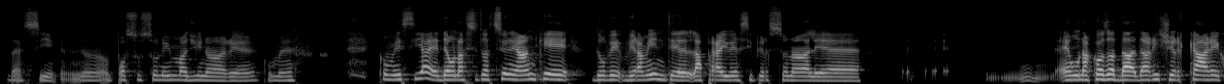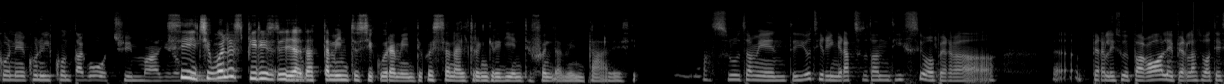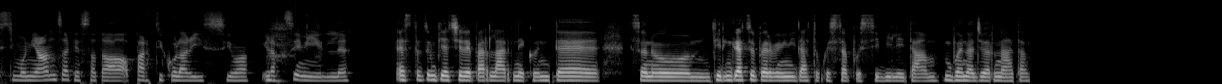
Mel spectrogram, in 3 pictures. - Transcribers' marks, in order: static; laughing while speaking: "come"; other background noise; other noise; tapping; "contagocce" said as "contagocci"; distorted speech; chuckle
- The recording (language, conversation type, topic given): Italian, podcast, Come puoi creare privacy in spazi condivisi con altre persone?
